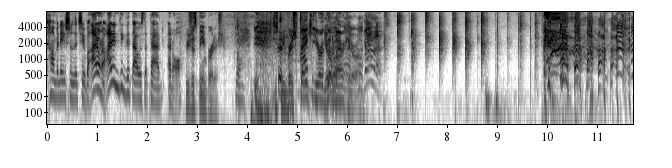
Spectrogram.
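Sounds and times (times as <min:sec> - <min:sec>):
speech: 0:00.0 - 0:06.8
person clapping: 0:06.7 - 0:10.2, 0:11.4 - 0:11.7
laughter: 0:09.9 - 0:11.7.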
